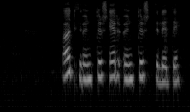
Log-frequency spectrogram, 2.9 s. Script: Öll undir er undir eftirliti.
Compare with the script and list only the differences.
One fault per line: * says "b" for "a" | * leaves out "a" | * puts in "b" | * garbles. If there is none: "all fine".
all fine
